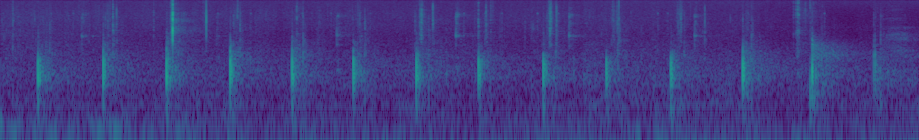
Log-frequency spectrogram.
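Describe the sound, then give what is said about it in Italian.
Steady footsteps, about a dozen evenly spaced crisp steps over seven seconds, clear against a quiet, faintly hissing background with no talking, in a deserted, silent Italian city during lockdown. “Potevi sentire gli uccelli ricordarti che iniziava la primavera, potevi sentire anche il rumore dei tuoi passi.”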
